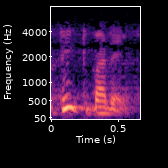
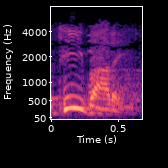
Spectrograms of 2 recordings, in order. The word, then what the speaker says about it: Peabody: in memphis at the peak buddy you've got the wrong pronunciation it's the peabody i've got the right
